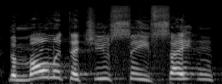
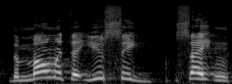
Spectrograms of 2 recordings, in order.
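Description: No difference in how they are said.

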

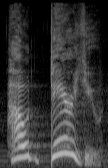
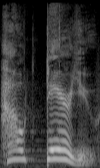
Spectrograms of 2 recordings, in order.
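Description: First: Much higher, slower mock indignation; pitched-up "How dare you" with a stretched "dare"; higher, hammed-up outrage. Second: Slow outraged how dare you; drawn-out "How dare you?" with weight on "dare"; indignant rebuke, slow. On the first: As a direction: push "dare" up high and slow. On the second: Retold or imitated. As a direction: stretch out "dare" in mock outrage. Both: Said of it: "I would have said this".

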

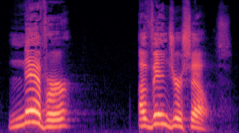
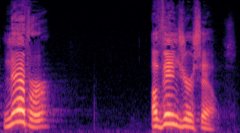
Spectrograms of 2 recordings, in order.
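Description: First: "never" 강조; stress on never. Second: NEVER said louder, pulled apart from the rest; stress on NEVER. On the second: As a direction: lean hard on "Never", then pause. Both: Shown as a demonstration. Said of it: "You see the word never?".

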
